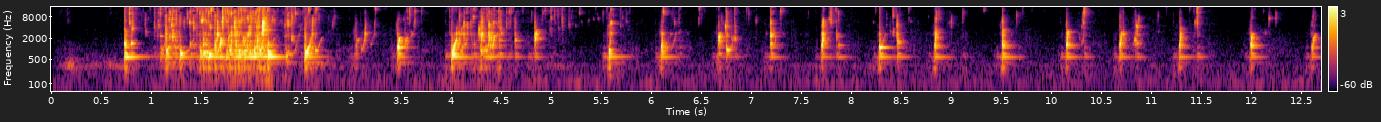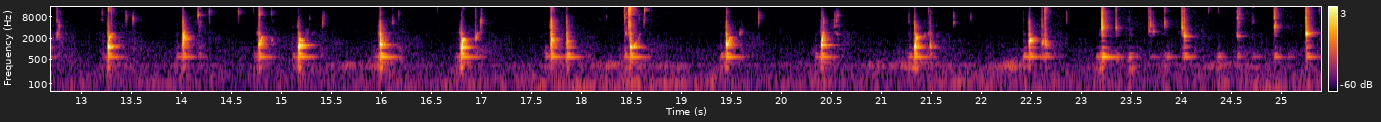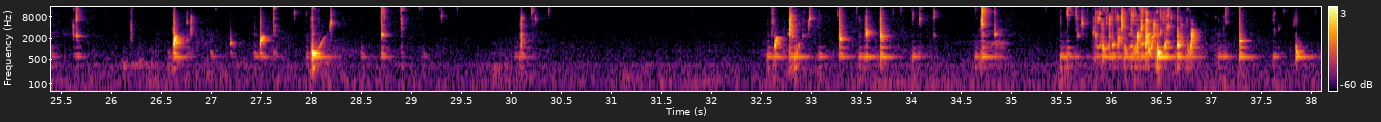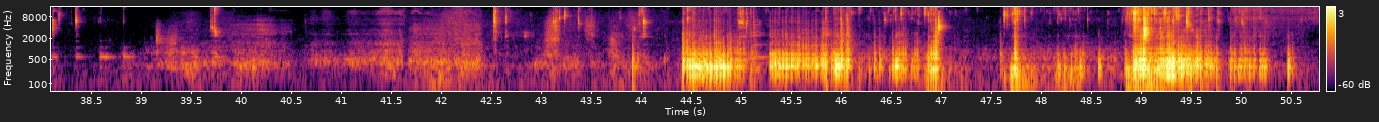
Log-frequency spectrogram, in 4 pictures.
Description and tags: Set of water sounds we made for our sound library in our studio in Chiang Mai, North Thailand. We are called Digital Mixes! Hope these are useful. If you want a quality 5.1 or 2.1 professional mix for your film get in contact! Save some money, come to Thailand!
